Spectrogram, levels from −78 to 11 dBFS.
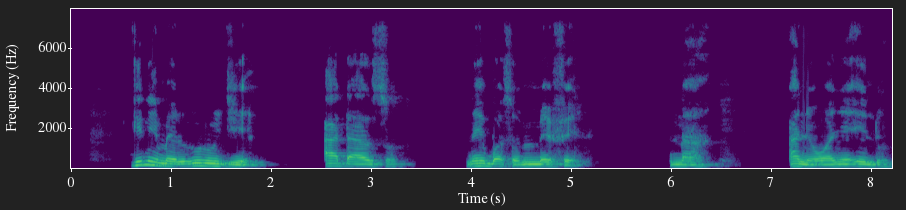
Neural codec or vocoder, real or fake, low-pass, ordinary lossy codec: none; real; 7.2 kHz; none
